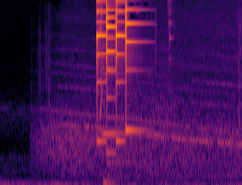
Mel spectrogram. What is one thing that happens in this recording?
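A short electronic notification chime rings.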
